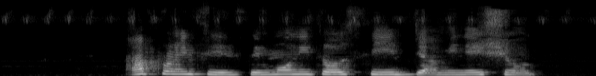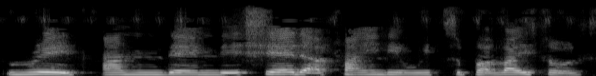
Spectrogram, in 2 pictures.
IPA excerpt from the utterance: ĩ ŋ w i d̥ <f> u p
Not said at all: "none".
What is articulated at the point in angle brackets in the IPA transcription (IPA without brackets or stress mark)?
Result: s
